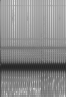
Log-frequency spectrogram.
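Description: A telephone dial tone sounds after a call is hung up: one loud, steady, unbroken hum heard on its own.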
